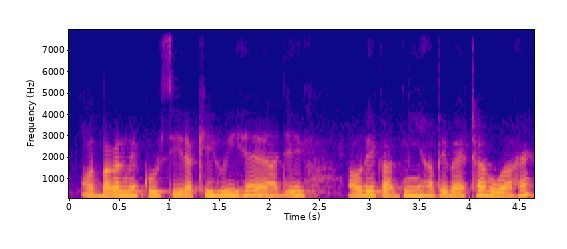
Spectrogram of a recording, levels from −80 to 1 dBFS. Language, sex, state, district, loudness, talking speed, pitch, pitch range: Hindi, female, Bihar, West Champaran, -15 LUFS, 220 wpm, 200 Hz, 195-205 Hz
